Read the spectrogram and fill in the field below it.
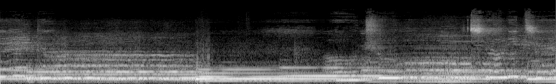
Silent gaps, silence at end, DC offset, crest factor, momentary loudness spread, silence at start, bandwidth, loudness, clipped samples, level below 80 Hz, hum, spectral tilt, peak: none; 0 s; under 0.1%; 10 dB; 3 LU; 0 s; 10.5 kHz; -10 LUFS; 0.1%; -52 dBFS; none; -6.5 dB/octave; 0 dBFS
